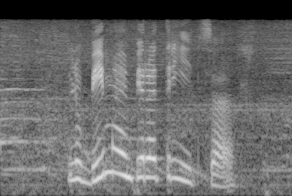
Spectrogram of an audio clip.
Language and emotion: Russian, neutral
